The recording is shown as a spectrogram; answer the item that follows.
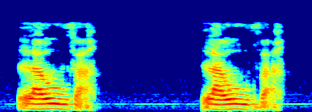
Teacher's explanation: Lau is one word, it's one syllable, and va is the second syllable. La uva. And I'm saying a V because I've been going through some pronunciation training, but it's actually la uva. · the last letter of the first word and the first letter of the second word are distinct or different vowels. And then you're gonna pronounce that like a diphthong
